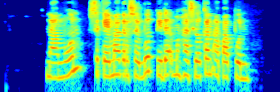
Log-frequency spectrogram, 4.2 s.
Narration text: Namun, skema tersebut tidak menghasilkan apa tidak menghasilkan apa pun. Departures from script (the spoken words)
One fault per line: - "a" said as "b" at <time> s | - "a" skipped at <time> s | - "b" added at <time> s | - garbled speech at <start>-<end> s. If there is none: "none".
- "tidak menghasilkan apa" skipped at 3.5 s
